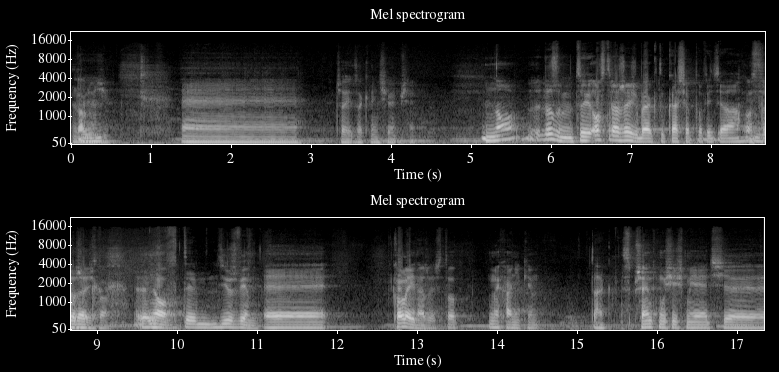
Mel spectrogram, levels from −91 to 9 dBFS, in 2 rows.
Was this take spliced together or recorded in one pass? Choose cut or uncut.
cut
